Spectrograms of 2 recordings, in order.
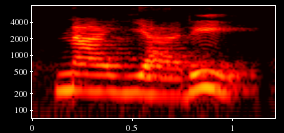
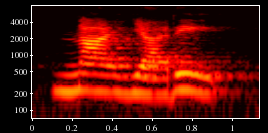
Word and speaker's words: Nayarit: It's kind of like Nayo Mama, but it's Nayarit. So Nayarit. I know you can pronounce it.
